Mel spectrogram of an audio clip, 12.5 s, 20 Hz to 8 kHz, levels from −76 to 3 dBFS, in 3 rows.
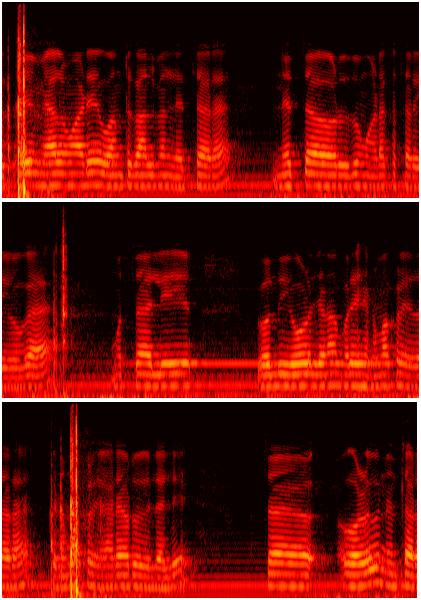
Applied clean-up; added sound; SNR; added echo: none; Telephone; 4 dB; none.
